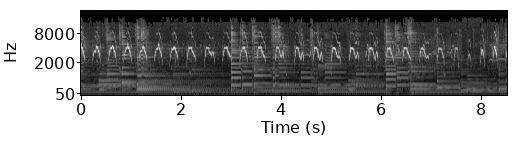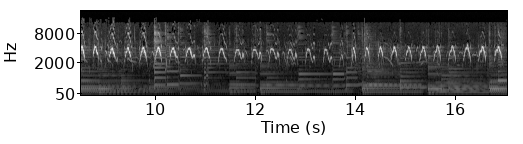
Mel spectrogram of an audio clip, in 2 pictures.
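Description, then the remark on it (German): Great crested grebe calls: loud, rapid, nasal cackling notes repeated in long rhythmic runs, with a brief pause near the middle, over steady lower droning tones throughout. “Das war der Haubentaucher.”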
